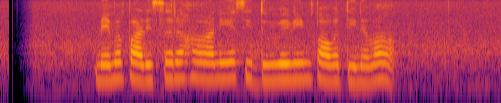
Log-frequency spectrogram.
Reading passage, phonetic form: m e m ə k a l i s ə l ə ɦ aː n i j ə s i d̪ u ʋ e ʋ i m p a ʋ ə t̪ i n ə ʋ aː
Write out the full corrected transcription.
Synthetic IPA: m e m ə p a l i s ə ɾ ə ɦ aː n i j ə s i d̪ u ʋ e ʋ i m p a ʋ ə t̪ i n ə ʋ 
